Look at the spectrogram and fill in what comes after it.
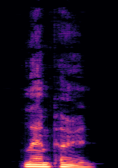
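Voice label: "lampoon", Australian English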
